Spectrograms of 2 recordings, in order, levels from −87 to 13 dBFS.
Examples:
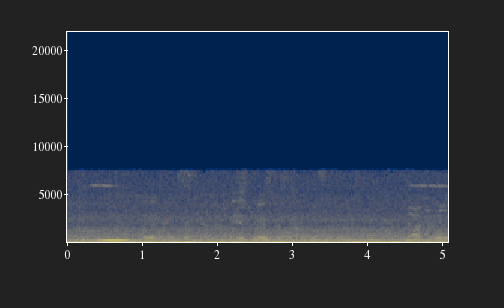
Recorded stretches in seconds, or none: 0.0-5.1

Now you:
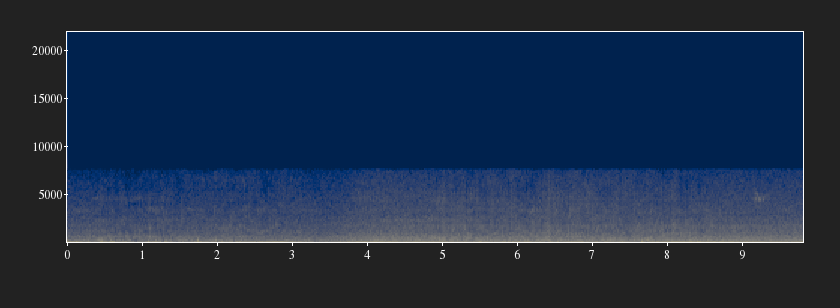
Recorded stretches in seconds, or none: 0.0-0.4; 1.6-2.0; 2.8-4.8; 8.6-9.8

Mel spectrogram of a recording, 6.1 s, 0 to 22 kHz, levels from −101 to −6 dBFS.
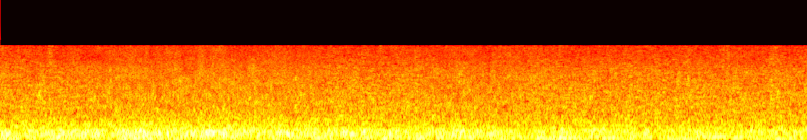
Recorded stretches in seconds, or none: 0.0-0.7; 2.4-3.3; 3.9-6.1

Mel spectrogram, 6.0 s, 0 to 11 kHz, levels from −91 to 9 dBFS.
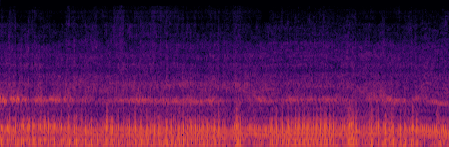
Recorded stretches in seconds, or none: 3.6-4.8; 5.6-6.0

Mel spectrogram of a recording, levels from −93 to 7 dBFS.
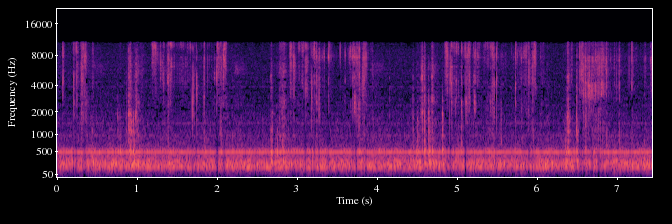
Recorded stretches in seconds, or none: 0.0-7.4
